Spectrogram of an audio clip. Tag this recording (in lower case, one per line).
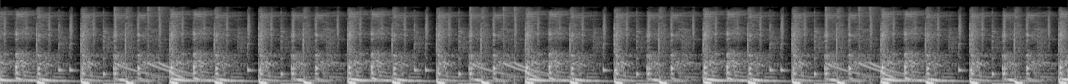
music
